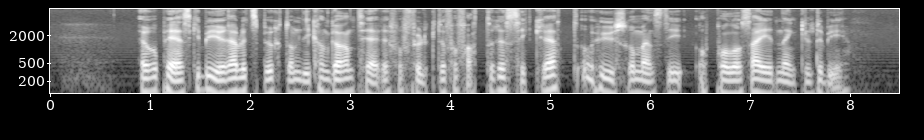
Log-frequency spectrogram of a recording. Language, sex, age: Norwegian, male, 18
